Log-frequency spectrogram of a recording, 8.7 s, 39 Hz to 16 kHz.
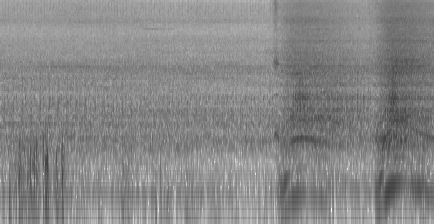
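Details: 2004 Infiniti FX35 engine ticking over with quick, fairly even tapping, then two throttle blips as the note rises; extra engine noise, source unclear.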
